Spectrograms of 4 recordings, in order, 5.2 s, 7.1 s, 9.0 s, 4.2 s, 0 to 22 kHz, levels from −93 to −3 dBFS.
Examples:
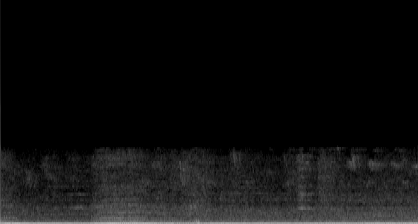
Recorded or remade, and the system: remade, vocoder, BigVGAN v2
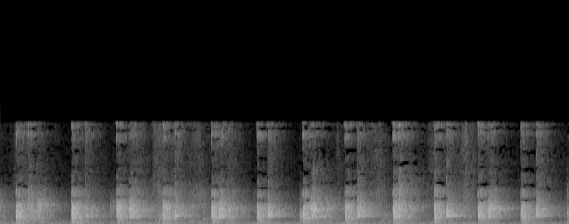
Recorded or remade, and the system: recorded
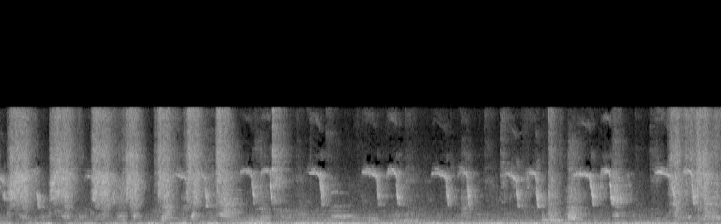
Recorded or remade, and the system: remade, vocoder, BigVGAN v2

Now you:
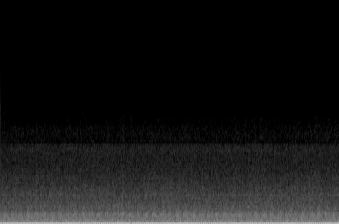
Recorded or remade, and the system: remade, vocoder, BigVGAN v2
